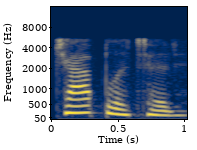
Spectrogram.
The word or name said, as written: chapleted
